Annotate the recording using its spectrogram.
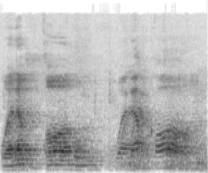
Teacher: if you want to say the qaf right, no air comes out from the mouth because it's way back, no air.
